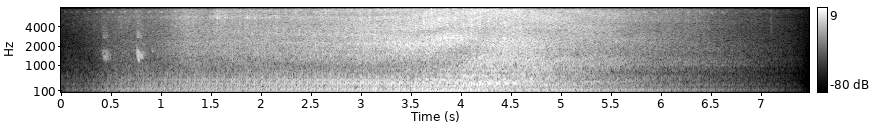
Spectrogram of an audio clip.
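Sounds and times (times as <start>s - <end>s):
propeller airplane: 0.0s - 7.3s.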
